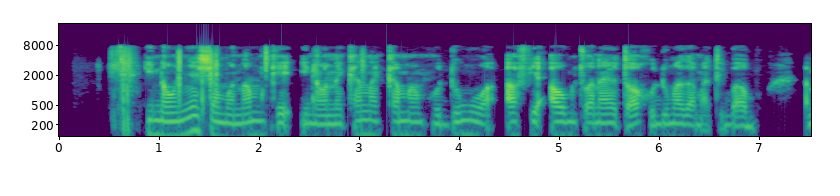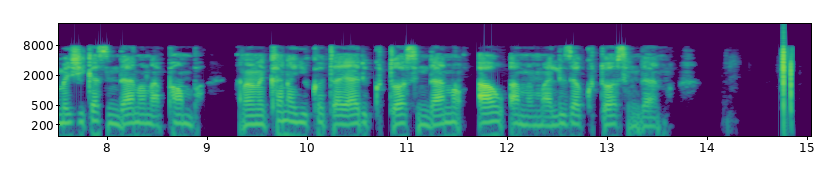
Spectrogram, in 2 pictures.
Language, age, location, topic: Swahili, 36-49, Kisumu, health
